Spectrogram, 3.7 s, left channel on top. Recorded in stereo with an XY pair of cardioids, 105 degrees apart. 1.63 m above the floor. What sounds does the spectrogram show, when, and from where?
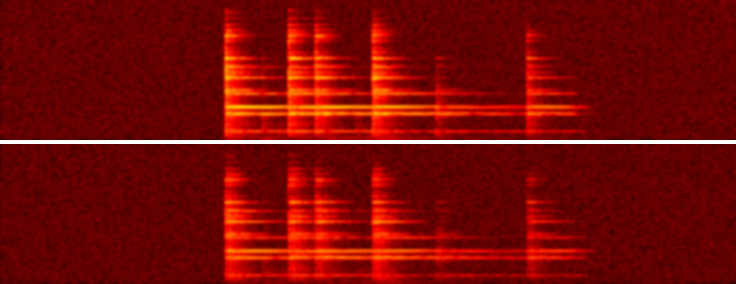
1.1 s a doorbell: 65° left, 2.5 m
